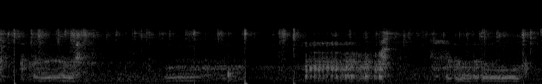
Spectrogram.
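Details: Schnauzer and Weimaraner playing together; rough, harmonic growls and grumbles come in several bursts across about five seconds, with a brief pause near the middle and a sharp knock partway through.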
